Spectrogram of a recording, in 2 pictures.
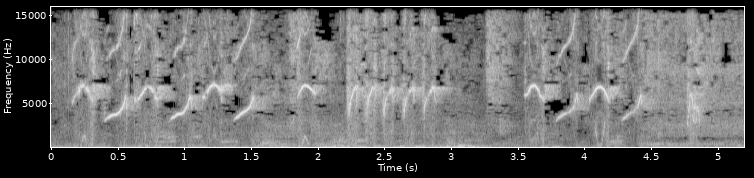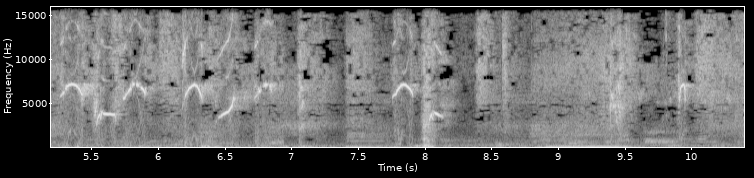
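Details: Lure song of a cinereous tit, meant to make other tits reply at once: rapid series of sharp, high whistled double notes, phrase after phrase with short gaps, and a faint low background drone.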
